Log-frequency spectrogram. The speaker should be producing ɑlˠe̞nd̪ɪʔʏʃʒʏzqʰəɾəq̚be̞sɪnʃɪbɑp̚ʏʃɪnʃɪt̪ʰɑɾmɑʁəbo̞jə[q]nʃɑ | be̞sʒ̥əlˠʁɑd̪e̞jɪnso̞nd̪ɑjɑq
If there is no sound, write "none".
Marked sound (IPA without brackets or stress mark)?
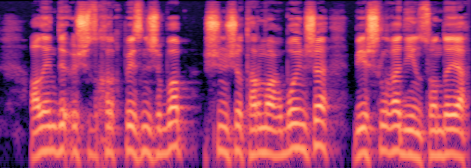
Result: none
